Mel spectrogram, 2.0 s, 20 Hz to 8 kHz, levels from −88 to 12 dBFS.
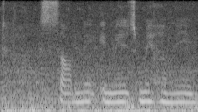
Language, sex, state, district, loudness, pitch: Hindi, female, Bihar, Gaya, -16 LUFS, 200 Hz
